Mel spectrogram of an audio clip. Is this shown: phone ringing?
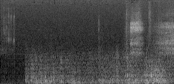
no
